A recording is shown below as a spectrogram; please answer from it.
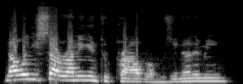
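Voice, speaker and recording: A man's voice: fairly high pitch, big pitch swings, quick pace, a little mellow, rough recording. A man co-hosting a casual art stream, rambling with lots of fillers and "you know what I mean". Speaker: co-host and illustrator.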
